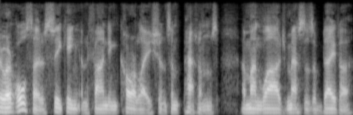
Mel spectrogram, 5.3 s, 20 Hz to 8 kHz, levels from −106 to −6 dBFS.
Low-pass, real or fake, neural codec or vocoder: 7.2 kHz; fake; codec, 24 kHz, 0.9 kbps, WavTokenizer, medium speech release version 2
